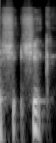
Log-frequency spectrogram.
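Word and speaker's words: Schick: The shik is how you pronounce Patrick.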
